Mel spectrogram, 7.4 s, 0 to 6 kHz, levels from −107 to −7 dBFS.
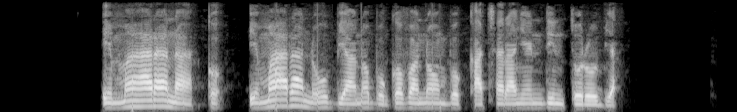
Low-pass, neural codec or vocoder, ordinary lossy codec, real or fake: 5.4 kHz; none; AAC, 48 kbps; real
